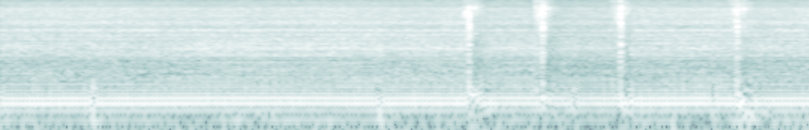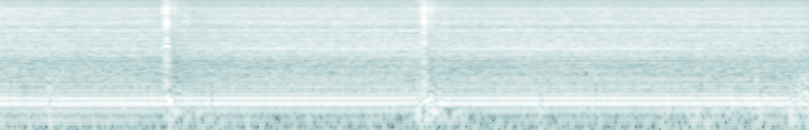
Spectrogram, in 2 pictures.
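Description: A portable generator's engine runs steadily under six sharp shots of a pneumatic framing nailer driving nails into roof sheathing. Four come quickly, about half a second apart, between three and five seconds in, then two more, spaced further apart.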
